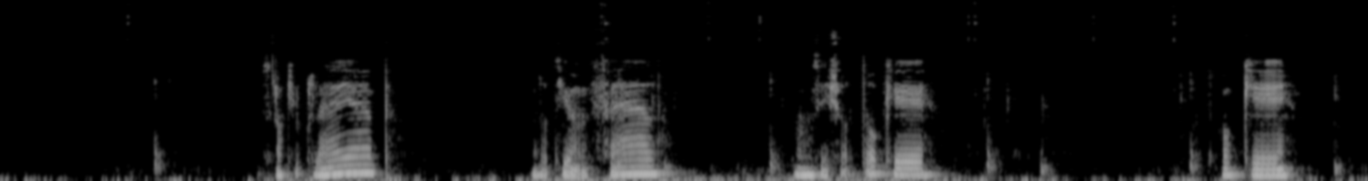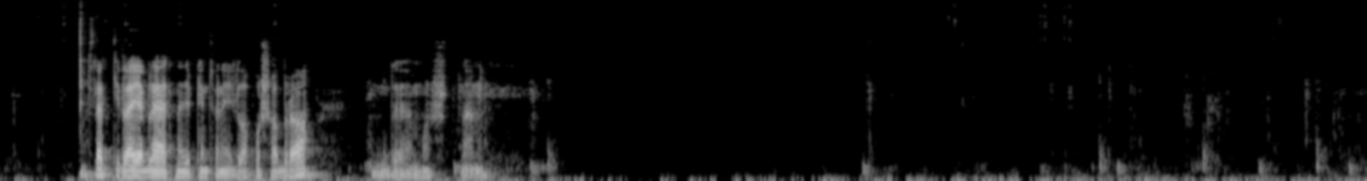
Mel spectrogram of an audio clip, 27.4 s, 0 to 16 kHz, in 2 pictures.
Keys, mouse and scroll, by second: 1.4-5.9 alt+middle drag, 5.9 click, 6.1 alt+middle click, 7.0 click, 8.1-9.6 alt+middle drag, 9.6 click, 10.0 alt+middle click, 10.8 click, 11.8 alt+middle click, 14.0 click, 14.5 ctrl+click, 17.1 scroll down 1, 17.4 alt+middle click, 18.4 F4, 18.7-19.0 scroll up 1, 19.4-22.4 alt+middle drag, 22.4-23.1 scroll down 1, 23.1 click, 24.6 middle click, 24.9 F4, 25.6 alt+middle click, 26.3 click, 26.6 F4, 26.7-27.3 middle drag.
